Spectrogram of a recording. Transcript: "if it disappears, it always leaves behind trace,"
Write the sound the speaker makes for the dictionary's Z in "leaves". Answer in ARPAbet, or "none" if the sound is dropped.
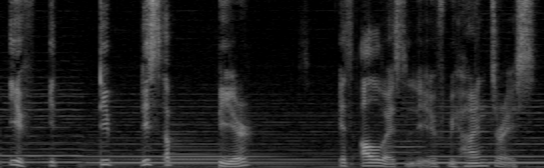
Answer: none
